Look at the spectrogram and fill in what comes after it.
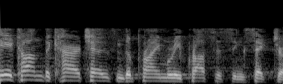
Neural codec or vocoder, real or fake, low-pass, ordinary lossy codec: none; real; 5.4 kHz; none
